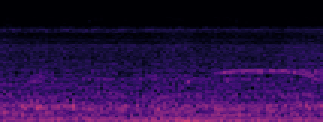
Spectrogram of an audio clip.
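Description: A horse neighing: one high call held for about half a second near the end, then falling away, over a steady low hum in the arena.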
